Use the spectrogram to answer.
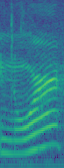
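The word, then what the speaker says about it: Knorr: of chicken flavor rice by noir i think that's how you say that i think the k is silent but these are great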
